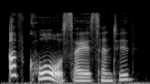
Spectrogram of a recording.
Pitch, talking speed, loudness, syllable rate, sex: 220 Hz, 160 wpm, -16 LUFS, 6.2 syllables/s, female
